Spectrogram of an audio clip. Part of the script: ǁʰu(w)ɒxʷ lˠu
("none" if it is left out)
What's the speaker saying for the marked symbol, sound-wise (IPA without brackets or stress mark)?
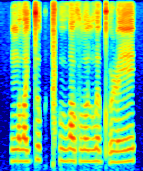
w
